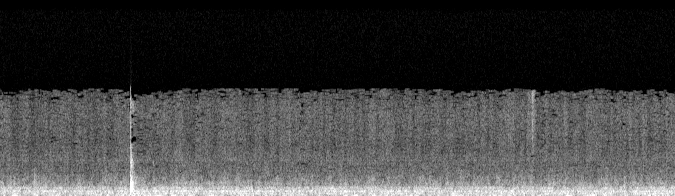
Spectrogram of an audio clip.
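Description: Steady low background hum and noise, with one sharp click about two seconds in and a faint tick near eight seconds.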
